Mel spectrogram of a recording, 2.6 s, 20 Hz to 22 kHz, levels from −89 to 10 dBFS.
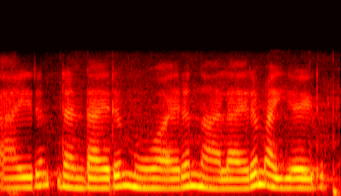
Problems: background sounds at intervals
